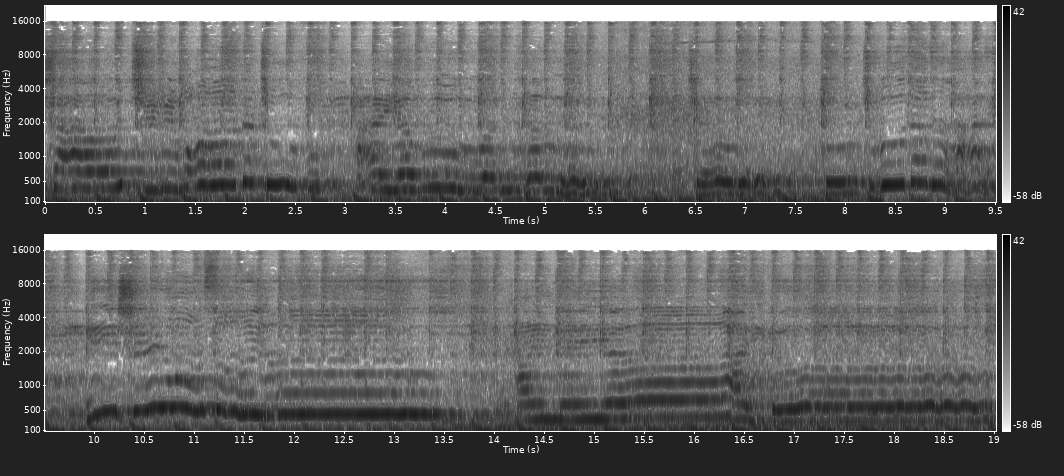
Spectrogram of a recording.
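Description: A woman sings a Chinese pop ballad through a handheld microphone and small amplifier over a backing track with a steady bass beat, her voice wavering with vibrato on long held notes.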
